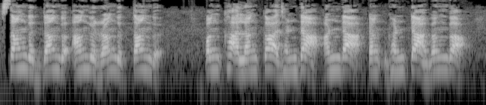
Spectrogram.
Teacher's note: अनुस्वार की जो साउंड है बेटे वो नाक से निकलती है।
